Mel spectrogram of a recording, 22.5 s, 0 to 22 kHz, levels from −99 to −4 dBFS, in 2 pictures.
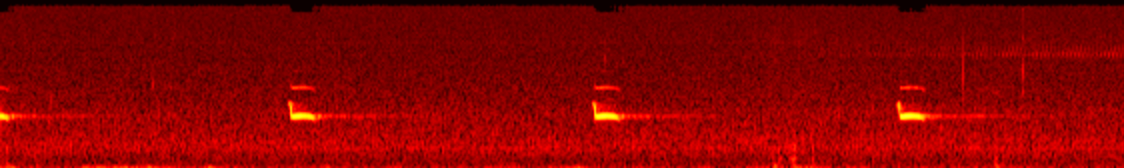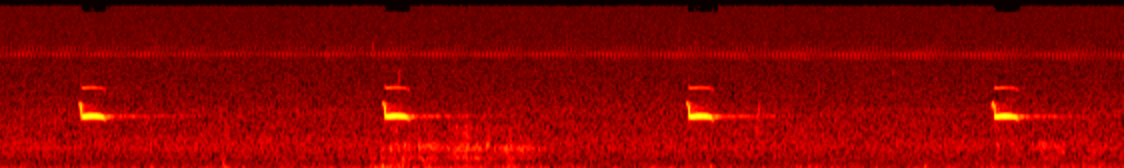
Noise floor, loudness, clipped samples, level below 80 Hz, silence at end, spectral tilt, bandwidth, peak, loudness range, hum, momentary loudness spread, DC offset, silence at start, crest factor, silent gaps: -61 dBFS; -32 LUFS; under 0.1%; -70 dBFS; 1 s; -1 dB/octave; 19 kHz; -22 dBFS; 2 LU; none; 28 LU; under 0.1%; 0 s; 18 dB; none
